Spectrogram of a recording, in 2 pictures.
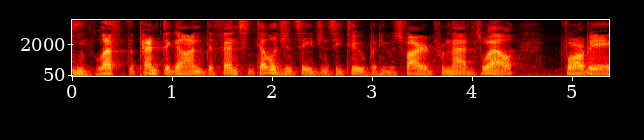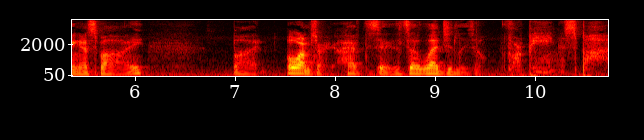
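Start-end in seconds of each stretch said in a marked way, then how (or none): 8.5-10.5 hushed whisper under the breath. Adding a quick hedge mid-sentence as a joke: whispering. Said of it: "I'm whispering that".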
